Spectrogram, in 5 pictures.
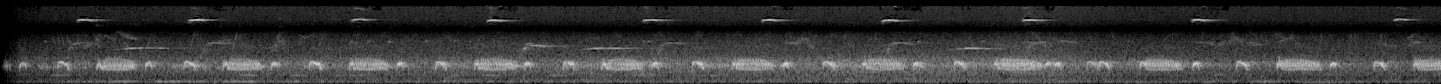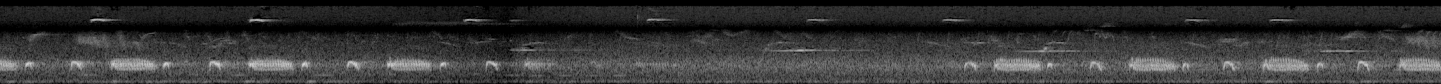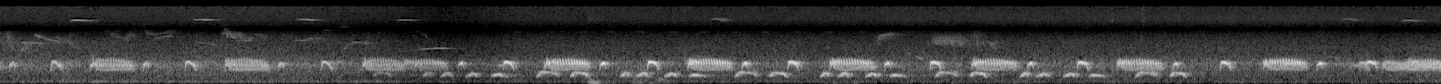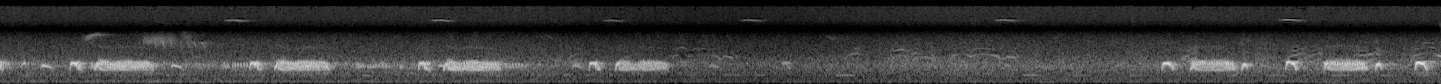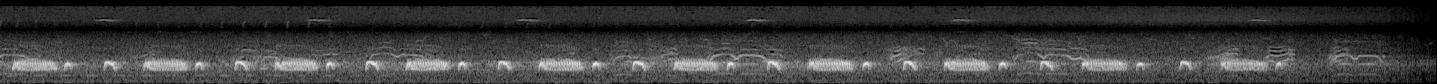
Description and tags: Bird Sounds of Knysna
Early morning bird calls, Knysna forest, featuring the turtle dove on solo, the Hadeda on horns, the sunbird on backing vocals, and a choir of nameless others
Recorded in Knysna forest, South Africa, using a Behringer C1 mic with Audiobox sound card interface. Light compression, amplification and EQ on Studio One software.
bird, bird-calls, birds, bird-sounds, forest, nature, nature-sounds, turtle-dove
